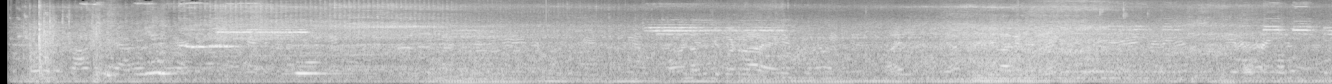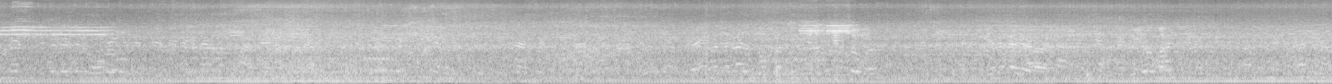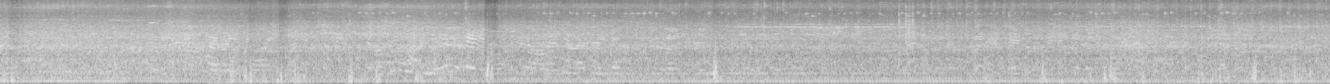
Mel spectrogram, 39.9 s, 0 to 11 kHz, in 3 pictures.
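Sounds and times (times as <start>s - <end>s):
vehicle road and engine rumble: 0.0s - 39.9s
traffic horns tooting: 1.0s - 4.9s, 6.3s - 8.3s, 9.7s - 14.8s, 20.7s - 22.9s, 34.0s - 36.2s.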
